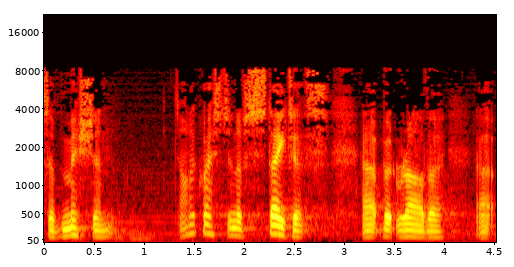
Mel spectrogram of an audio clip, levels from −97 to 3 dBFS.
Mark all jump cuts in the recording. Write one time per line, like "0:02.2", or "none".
none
